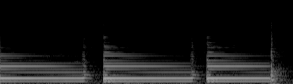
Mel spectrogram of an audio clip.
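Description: A guitar D string tuned a quarter step down, plucked three times in a row as a sustained harmonic note under no talk, each pluck ringing out before the next attack.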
